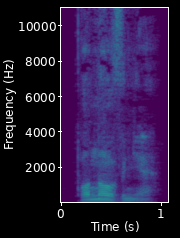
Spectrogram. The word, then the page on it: encore: /ɑ̃.kɔʁ/; France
